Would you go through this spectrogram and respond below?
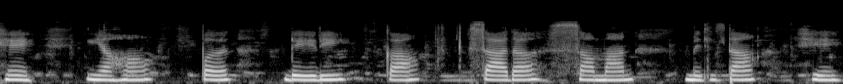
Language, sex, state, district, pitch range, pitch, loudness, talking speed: Hindi, female, Madhya Pradesh, Dhar, 205-225 Hz, 210 Hz, -14 LUFS, 65 wpm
